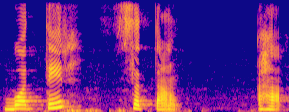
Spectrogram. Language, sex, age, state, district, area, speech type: Gujarati, female, 18-30, Gujarat, Ahmedabad, urban, spontaneous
